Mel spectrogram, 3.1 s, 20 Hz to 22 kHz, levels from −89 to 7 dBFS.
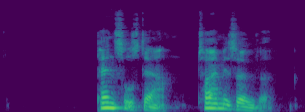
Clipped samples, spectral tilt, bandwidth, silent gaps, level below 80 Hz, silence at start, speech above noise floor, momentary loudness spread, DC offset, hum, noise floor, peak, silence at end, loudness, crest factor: under 0.1%; -6.5 dB/octave; 11 kHz; none; -62 dBFS; 0.95 s; over 68 dB; 17 LU; under 0.1%; none; under -90 dBFS; -6 dBFS; 0.35 s; -23 LUFS; 18 dB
